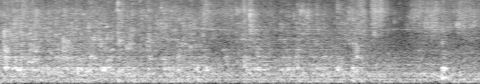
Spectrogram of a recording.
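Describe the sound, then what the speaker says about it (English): Tap water runs steadily into a strainer of rice being rinsed for chicken fried rice, a close, continuous splashing hiss with faint clinks from the grains and strainer. "Rinse this rice."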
